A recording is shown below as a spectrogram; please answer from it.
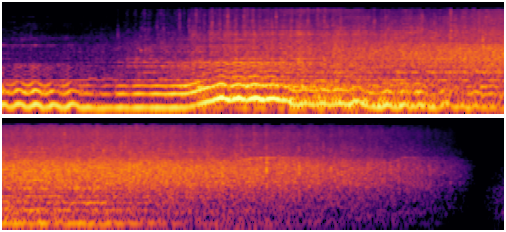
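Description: A male singer holds a long final note with vibrato, stepping up in pitch about two seconds in and dying away. Audience applause swells under it, then fades out to silence near the end.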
